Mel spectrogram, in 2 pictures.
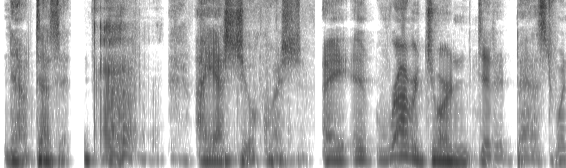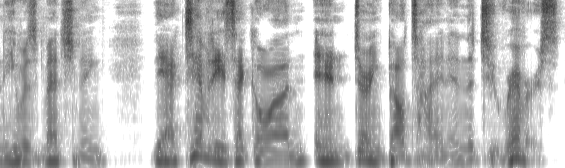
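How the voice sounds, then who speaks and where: A man's voice: medium pitch, animated, a little slow, vocal fry, a bit bright. A man co-hosting a comic book discussion podcast, speaking emphatically in a mock-scholarly way and repeating himself for effect. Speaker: podcast co-host.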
